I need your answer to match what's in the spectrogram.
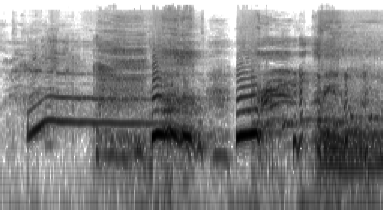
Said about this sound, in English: I'm coughing. I'm coughing and I'm having shortness of breath. It's like I've got coronavirus.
